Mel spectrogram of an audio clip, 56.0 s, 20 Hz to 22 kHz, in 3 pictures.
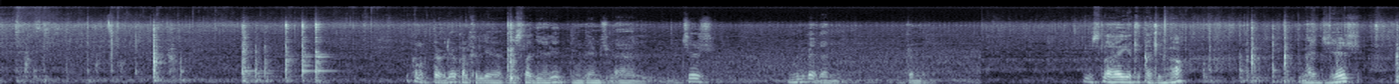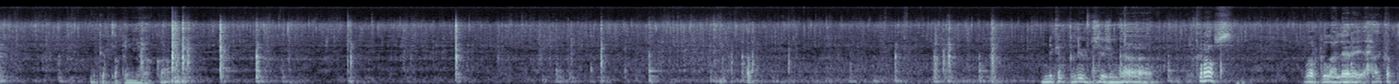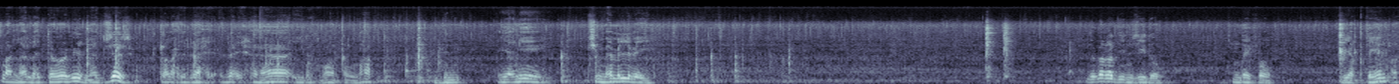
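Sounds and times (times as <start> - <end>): food sizzling in a pan: 0.0 - 55.9
stirring clicks: 15.1 - 19.8, 23.2 - 32.2, 32.8 - 35.4, 38.4 - 43.3.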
